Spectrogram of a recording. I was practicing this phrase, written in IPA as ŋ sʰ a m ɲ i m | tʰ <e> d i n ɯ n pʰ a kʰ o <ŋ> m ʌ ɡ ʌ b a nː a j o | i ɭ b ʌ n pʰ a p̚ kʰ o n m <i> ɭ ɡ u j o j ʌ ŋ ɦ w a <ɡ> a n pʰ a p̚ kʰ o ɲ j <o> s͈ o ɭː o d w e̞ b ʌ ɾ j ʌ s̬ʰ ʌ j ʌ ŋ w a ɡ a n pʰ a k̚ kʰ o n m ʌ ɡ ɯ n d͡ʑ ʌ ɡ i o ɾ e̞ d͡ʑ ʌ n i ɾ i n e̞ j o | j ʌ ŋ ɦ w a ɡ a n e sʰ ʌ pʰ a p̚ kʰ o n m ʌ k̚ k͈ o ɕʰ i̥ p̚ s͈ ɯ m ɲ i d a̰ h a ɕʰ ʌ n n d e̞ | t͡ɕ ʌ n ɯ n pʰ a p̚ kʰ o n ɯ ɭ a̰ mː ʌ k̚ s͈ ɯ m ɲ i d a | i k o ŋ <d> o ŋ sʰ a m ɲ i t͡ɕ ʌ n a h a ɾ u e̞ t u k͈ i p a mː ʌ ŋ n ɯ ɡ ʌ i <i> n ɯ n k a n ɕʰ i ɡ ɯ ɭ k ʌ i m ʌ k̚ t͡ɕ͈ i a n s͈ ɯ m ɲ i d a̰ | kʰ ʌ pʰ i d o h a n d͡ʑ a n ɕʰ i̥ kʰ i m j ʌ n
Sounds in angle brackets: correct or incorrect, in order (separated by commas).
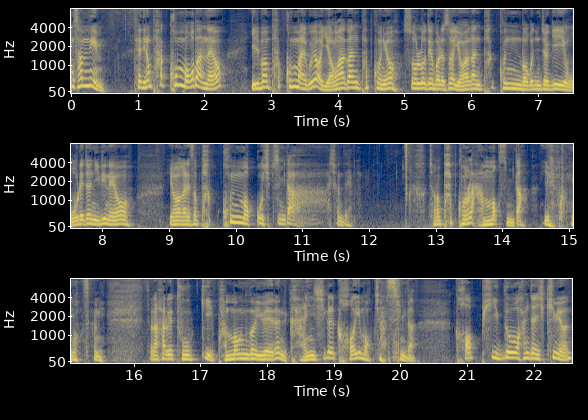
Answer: correct, incorrect, incorrect, correct, correct, incorrect, incorrect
